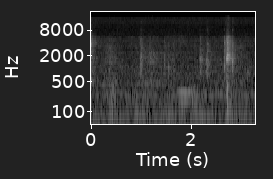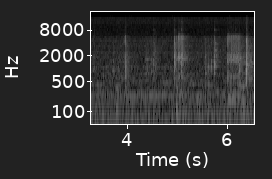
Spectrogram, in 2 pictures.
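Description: Near silence with a few faint, scattered clicks of keys being pressed on a computer keyboard.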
